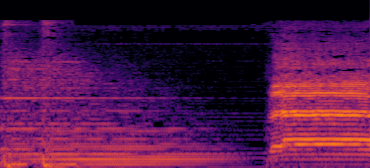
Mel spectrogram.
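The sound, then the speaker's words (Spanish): A sheep bleats twice, loud: a long wavering baa that fades out, then a sharper, brighter bleat cutting in right after. No voices. “Aunque no lo creas, una oveja puede ayudarte a prevenir la caries, porque el queso neutraliza los ácidos que deterioran el esmalte dental.”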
